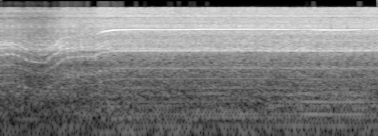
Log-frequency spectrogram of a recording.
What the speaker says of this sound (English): So now I've got my impact on here.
